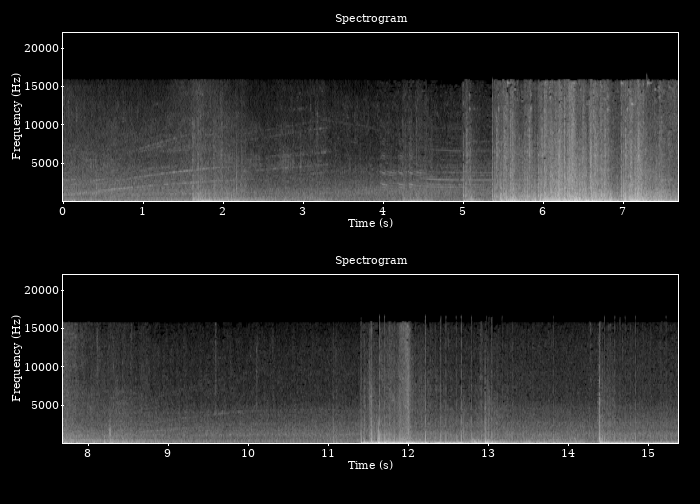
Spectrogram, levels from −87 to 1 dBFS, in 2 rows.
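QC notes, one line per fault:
0.05 to 15.28 s, periodic USB or driver dropouts: a tick recurs every 64 ms, about 15 times a second and roughly two hundred in all, each a gap of around half a millisecond in which the signal falls to silence. A stalled transfer on the bus or in the driver causes each one. The spacing stays perfectly even, unlike random clicks or network packet loss, and the ticks sound only while there is signal, never in quiet passages.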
